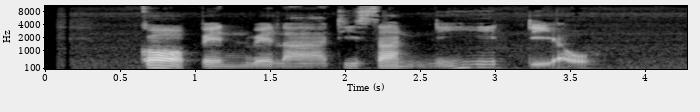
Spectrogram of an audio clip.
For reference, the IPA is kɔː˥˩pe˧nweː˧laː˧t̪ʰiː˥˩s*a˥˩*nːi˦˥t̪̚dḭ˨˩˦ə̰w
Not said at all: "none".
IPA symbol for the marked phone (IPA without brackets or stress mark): a˥˩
